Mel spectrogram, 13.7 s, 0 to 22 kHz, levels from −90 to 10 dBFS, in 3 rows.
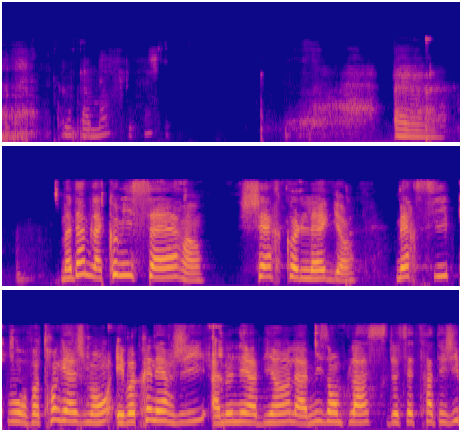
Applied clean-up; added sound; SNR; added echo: neural mask model Resemble Enhance denoiser.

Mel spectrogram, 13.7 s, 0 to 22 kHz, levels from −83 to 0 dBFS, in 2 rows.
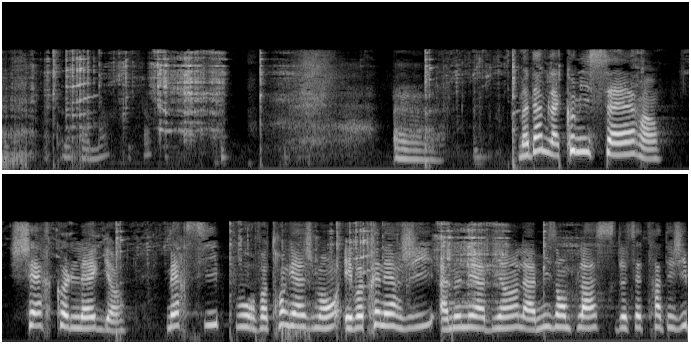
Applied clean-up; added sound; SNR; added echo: none; Cutlery, silverware; 13 dB; none.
